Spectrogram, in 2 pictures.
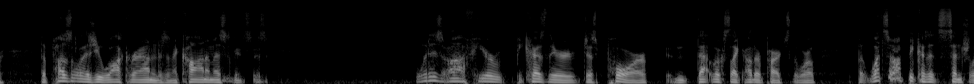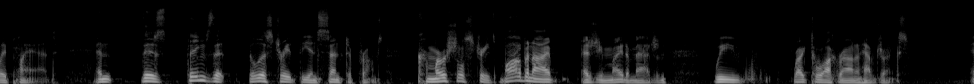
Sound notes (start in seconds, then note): none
